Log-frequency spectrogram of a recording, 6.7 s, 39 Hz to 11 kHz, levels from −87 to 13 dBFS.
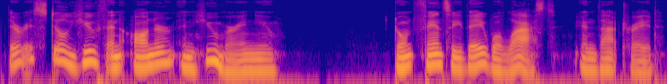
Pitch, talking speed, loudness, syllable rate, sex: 125 Hz, 160 wpm, -18 LUFS, 4.4 syllables/s, male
